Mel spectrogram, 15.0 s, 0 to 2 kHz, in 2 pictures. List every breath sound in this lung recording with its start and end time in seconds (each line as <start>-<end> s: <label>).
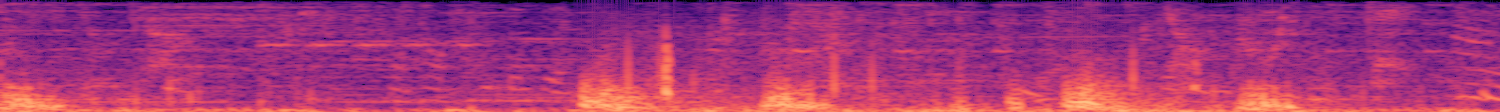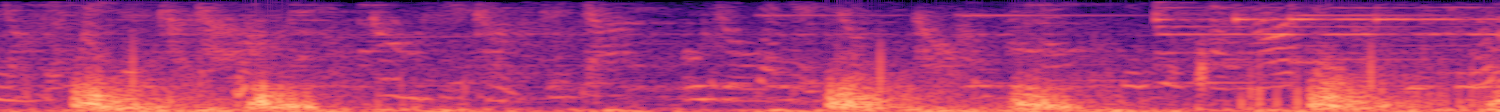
2.78-3.74 s: crackles
2.78-3.78 s: inhalation
3.77-4.87 s: exhalation
3.77-4.87 s: crackles
5.21-6.13 s: inhalation
5.21-6.13 s: crackles
6.13-7.17 s: exhalation
7.21-7.79 s: wheeze
7.80-8.65 s: inhalation
7.80-8.65 s: crackles
8.65-9.93 s: exhalation
11.54-12.49 s: inhalation
12.48-13.78 s: crackles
